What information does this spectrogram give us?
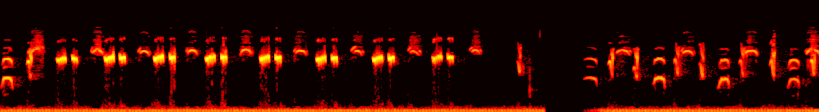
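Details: Female quail (batair) giving rapid, high, chirping 'kirk' notes in quick clusters, used as a hunting lure call, with a brief silent break midway and a steady low hum underneath.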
